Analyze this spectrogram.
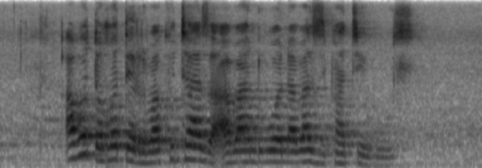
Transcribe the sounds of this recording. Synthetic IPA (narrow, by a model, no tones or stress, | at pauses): aɓɔd̥ʱɔɣɔtʼeriɓakʰutʰaza̰ʔaɓantʼuɓɔnaɓazipʰatʰɛk̬uːɬɛ̥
